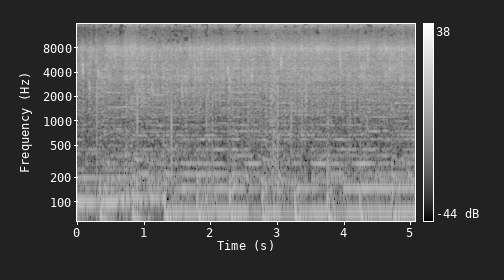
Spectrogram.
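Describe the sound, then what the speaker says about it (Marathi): Two finely chopped medium onions with curry leaves sizzling in hot oil in a pan for an aloo gobi masala, a loud, continuous crackle and hiss with faint stirring, steady throughout and with no voices. "कांदा चांगला ब्राऊन होईपर्यंत आपण भाजून घेऊया।"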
